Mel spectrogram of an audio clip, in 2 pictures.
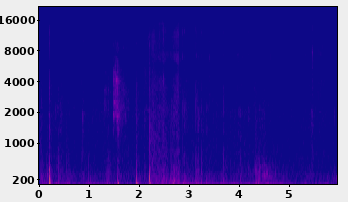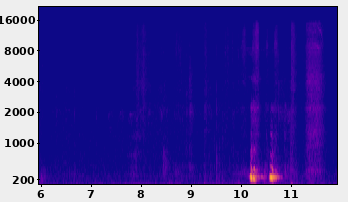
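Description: Quiet indoor room with soft rustling, light tapping and a couple of louder thumps near the end, with no animal voice.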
